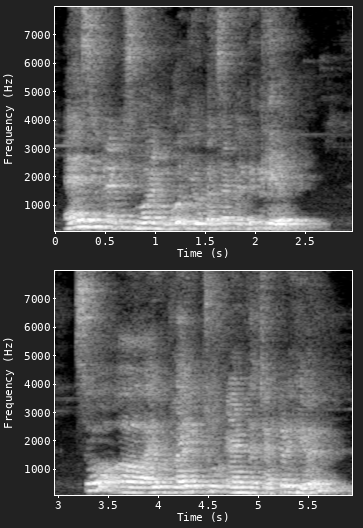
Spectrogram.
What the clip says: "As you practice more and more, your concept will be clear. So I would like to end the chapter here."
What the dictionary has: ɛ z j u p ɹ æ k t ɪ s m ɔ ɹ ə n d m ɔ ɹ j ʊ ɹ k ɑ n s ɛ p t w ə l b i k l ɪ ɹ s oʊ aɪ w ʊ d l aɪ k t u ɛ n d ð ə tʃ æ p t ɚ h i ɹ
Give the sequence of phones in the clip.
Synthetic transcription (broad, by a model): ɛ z j u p ɹ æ k t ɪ s m ɔ ɹ ə n d m ɔ ɹ j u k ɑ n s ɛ t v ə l b i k l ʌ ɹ s oʊ aɪ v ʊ d l aɪ k t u ɛ n d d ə tʃ æ p t ɚ h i ɹ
